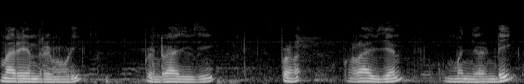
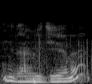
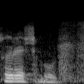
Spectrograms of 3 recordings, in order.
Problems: background conversations at intervals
